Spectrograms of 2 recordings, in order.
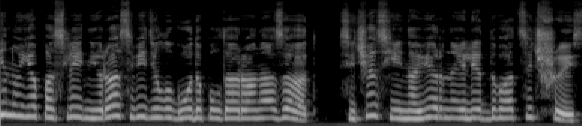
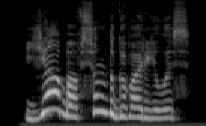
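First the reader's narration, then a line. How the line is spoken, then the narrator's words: Joyful. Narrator (Russian): радостно сообщила Лиза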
